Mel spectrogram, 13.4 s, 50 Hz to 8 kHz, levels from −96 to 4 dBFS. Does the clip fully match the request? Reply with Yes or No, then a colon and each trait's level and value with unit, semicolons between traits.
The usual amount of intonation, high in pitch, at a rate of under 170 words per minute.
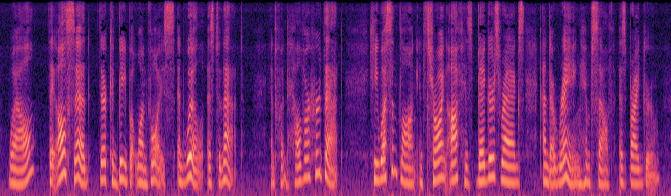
Yes: average, 4.1 semitones; high, 200 Hz; average, 150 wpm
